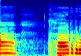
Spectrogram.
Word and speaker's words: ครุ: คะ ต่อ ไป อ่าน แบบ แรก อ่าน ว่า ครุ หมาย ถึง ภาชนะ ชนิด หนึ่ง มี หู หิ้ว ใช้ ตัก น้ำ และ ก็ อ่าน ว่า คา รุ หมาย ถึง ครู หรือ ว่า แปล ว่า หนัก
